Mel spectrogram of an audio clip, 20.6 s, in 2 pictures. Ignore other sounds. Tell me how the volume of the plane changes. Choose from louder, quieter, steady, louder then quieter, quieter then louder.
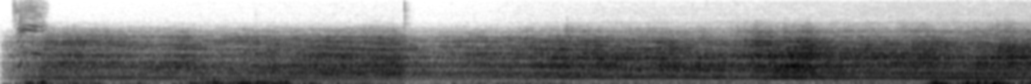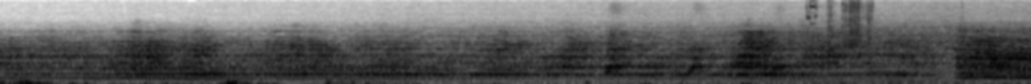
louder.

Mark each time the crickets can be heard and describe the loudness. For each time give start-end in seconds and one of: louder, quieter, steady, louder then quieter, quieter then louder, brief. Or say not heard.
not heard.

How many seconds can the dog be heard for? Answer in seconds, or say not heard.
3 s.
